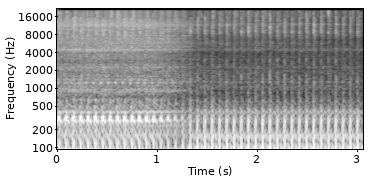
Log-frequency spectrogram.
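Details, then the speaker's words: Kawasaki Lakota quad, first start after new exhaust and rejetting, no choke, warming up after sitting a couple days: deep, even thumping idle about three and a half pulses a second, no misses; healthy. "Man, that's got a nice, deep, mellow tone."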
